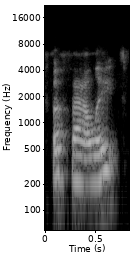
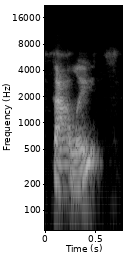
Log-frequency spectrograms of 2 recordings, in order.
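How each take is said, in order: First: The starting 'ph' sound is pronounced aloud. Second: The starting 'ph' sound is left silent. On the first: The speaker calls it wrong. "it's a funny little word there with the pH" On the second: The speaker calls it right. "but we pronounce it"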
